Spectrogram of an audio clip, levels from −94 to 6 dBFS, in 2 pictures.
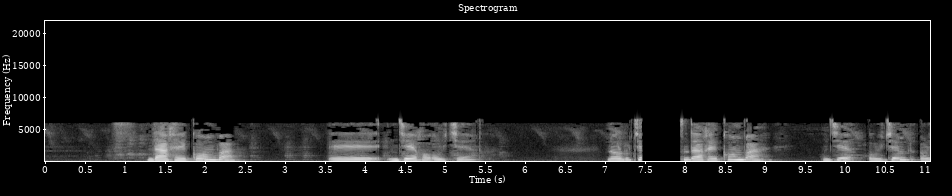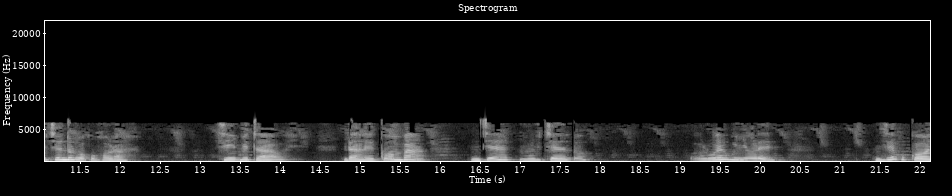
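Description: The speech was most likely squeezed through a low-bitrate encoder earlier in its life and then saved again as a high-bitrate MP3, so this is low-bitrate audio saved at a high bitrate. The generous final encode cannot recover what the first pass discarded. Nothing is present above about 6.6 kHz for the whole clip, leaving sibilants dull and the top end boxed in, with the earlier encoder's thin, smeared character carried through unchanged.

From 7.46 s to 7.94 s the input to the recorder dropped out while it kept writing silence, likely from a lost connection or momentary mute. This audio dropout to silence removes about 0.48 s of sound. The speech cuts off abruptly mid-flow, the gap holds no room tone at all, and the audio resumes just as suddenly at 7.94 s. Whatever was said in that half-second is gone.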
